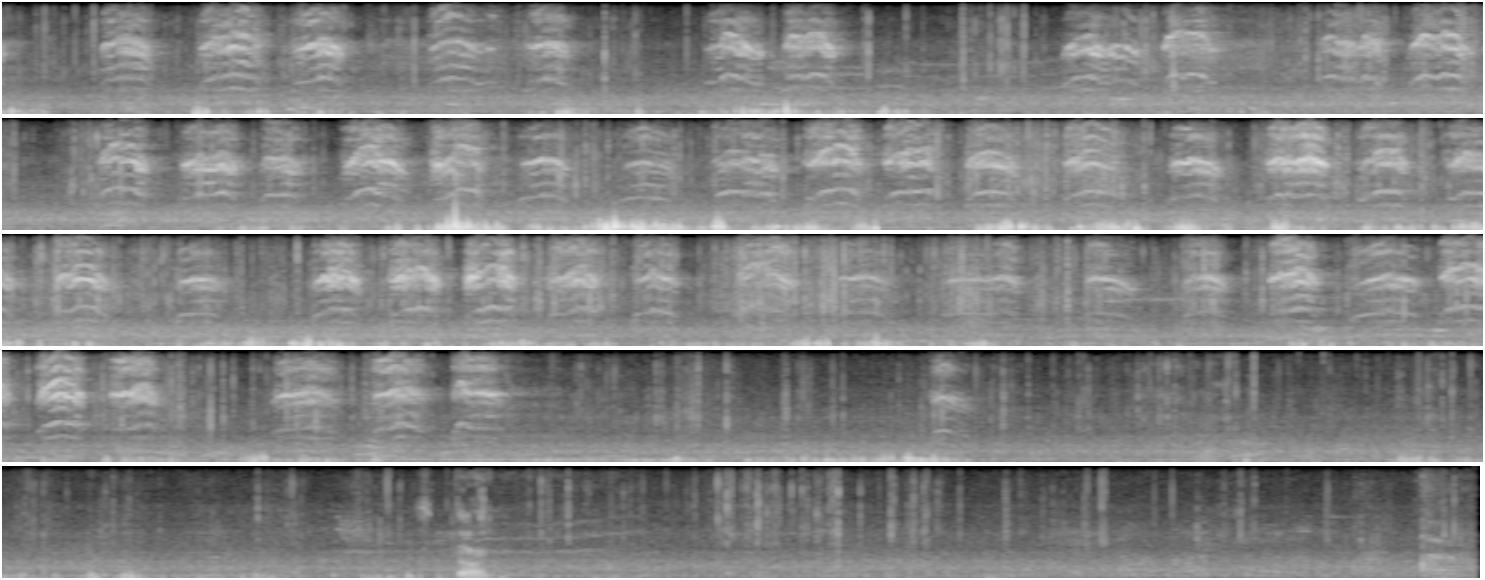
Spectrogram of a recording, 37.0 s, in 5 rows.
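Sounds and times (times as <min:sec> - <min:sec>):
bird chirping: 0:00.0 - 0:24.9
rustling and wing-flapping: 0:00.0 - 0:37.0.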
